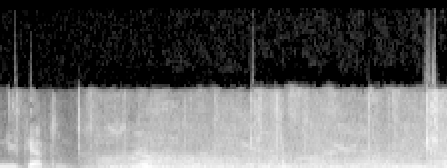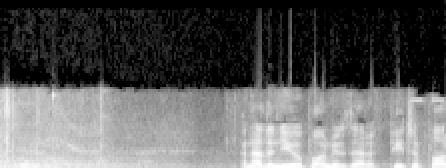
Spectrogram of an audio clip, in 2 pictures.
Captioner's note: murmuring and clicking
